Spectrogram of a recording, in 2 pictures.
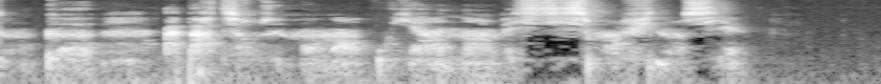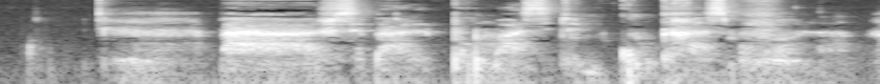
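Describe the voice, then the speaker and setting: A woman is whispering at a fairly slow pace. Her loudness swings widely, and she leaves long, frequent pauses. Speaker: ASMR creator. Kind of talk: ASMR soft-spoken talk to camera. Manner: soft-spoken, whispering.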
